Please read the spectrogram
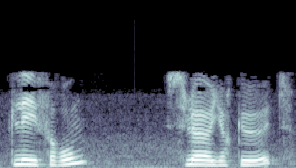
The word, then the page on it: d' Lieferung, 's Làjergüet: Alsatian; Bas-Rhin; Herrlisheim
